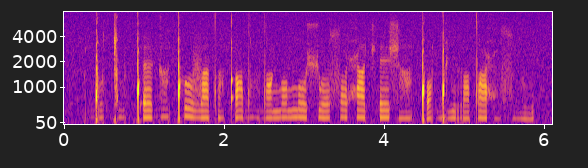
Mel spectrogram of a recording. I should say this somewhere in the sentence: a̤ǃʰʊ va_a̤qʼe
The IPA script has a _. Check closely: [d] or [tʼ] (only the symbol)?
tʼ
